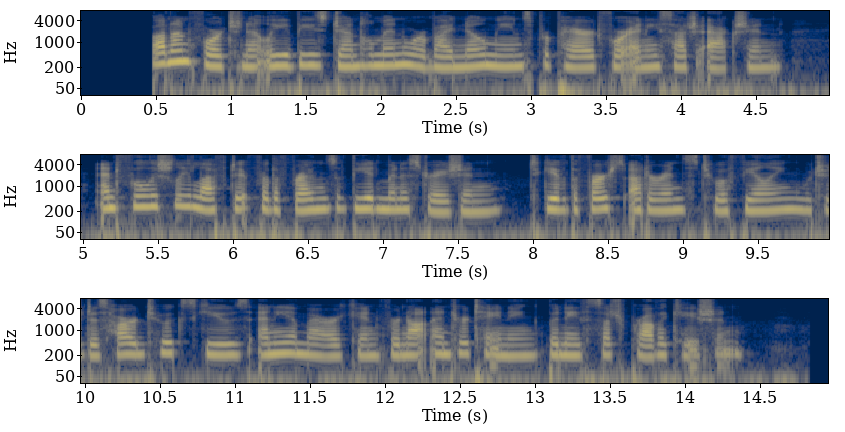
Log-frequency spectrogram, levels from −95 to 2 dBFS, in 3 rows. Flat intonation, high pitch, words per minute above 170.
Yes: narrow, 2.0 semitones; high, 215 Hz; average, 180 wpm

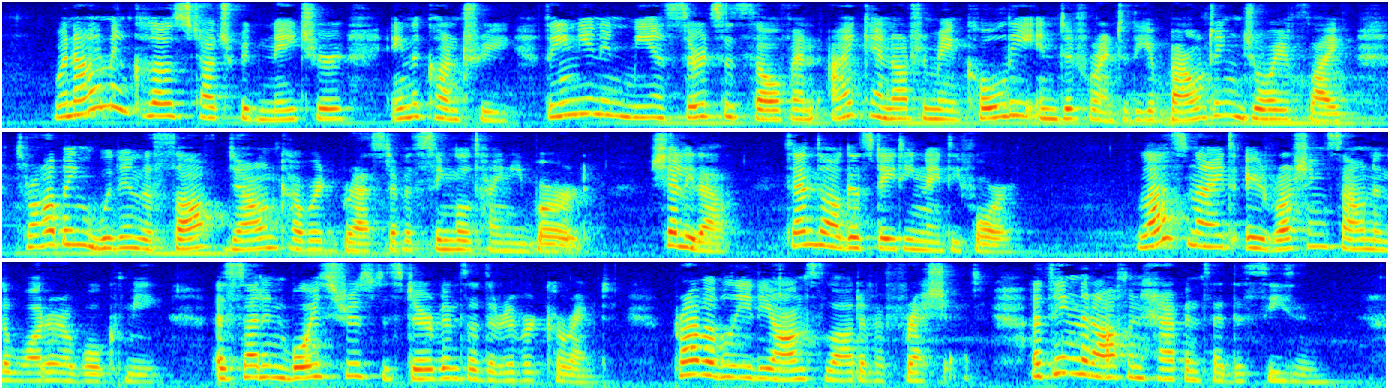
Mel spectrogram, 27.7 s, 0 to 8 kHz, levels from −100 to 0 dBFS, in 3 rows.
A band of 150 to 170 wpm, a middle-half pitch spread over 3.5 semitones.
Yes: average, 165 wpm; wide, 5.4 semitones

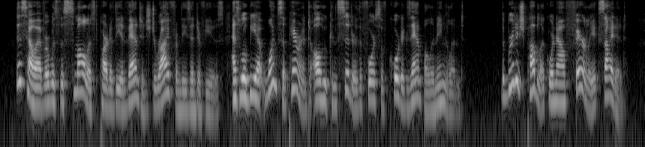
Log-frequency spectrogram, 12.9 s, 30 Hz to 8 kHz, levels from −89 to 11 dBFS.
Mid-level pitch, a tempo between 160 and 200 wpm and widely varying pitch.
Yes: medium, 165 Hz; average, 170 wpm; wide, 7.4 semitones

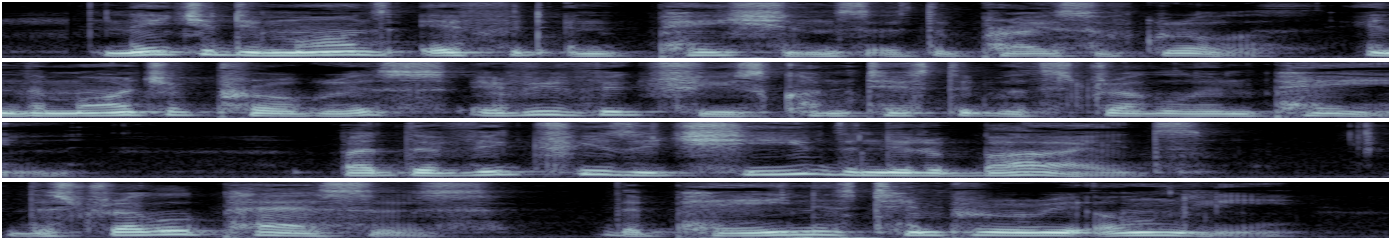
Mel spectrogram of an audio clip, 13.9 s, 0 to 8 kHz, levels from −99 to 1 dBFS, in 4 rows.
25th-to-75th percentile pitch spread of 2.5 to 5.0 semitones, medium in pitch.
No: wide, 5.5 semitones; medium, 145 Hz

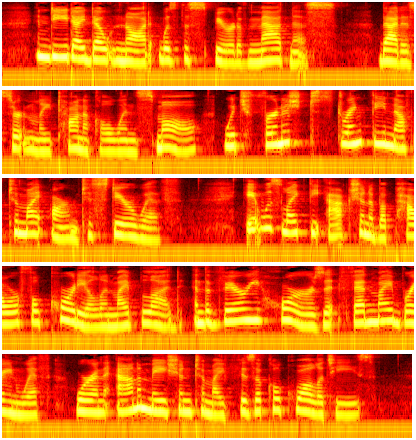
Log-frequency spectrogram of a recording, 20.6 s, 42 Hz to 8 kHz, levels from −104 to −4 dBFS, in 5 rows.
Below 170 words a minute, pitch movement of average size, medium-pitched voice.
No: average, 155 wpm; average, 4.5 semitones; high, 220 Hz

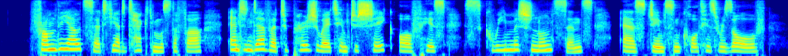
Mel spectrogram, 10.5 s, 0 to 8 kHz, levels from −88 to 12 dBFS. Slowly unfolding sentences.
Yes: slow, 130 wpm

